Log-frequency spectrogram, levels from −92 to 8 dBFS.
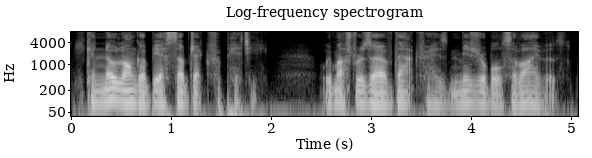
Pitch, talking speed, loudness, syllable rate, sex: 90 Hz, 200 wpm, -20 LUFS, 6.2 syllables/s, male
